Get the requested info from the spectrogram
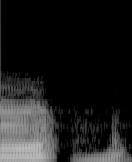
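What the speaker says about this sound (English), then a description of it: "that's the horn" A buzzy synthetic vehicle horn in the video game Scrap Mechanic sounds twice: one longer honk, a brief gap, then a shorter second blast, loud and isolated.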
